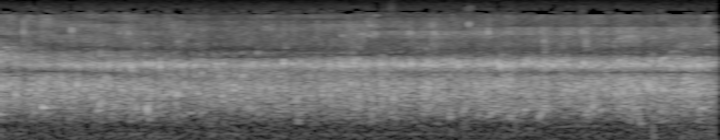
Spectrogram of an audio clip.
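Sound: babbling stream water flowing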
